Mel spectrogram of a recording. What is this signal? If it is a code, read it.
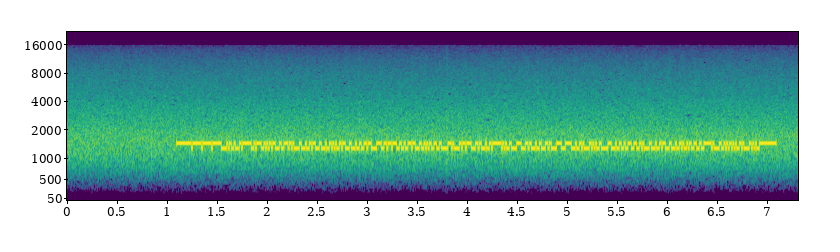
RTTY (75 baud, 170 Hz shift), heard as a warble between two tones, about 1360 Hz centre, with radio static and a narrow filter. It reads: GRACE A SA POPULARITE, SON NOM EST LIE A DIVERSES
